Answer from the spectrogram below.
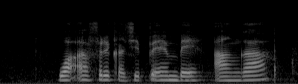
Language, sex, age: Venda, female, 20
